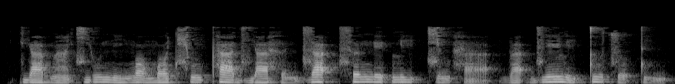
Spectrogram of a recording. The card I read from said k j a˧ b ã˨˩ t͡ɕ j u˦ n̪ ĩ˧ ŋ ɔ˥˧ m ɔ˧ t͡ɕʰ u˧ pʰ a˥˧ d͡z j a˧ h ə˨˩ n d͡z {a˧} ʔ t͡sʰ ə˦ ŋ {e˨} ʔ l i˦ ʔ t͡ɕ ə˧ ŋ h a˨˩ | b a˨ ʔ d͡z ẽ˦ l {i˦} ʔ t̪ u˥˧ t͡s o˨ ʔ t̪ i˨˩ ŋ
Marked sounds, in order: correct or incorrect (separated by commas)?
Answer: incorrect, incorrect, incorrect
